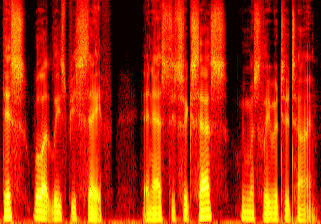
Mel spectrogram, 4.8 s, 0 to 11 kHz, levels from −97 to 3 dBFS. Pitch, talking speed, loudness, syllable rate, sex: 85 Hz, 185 wpm, -21 LUFS, 4.7 syllables/s, male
